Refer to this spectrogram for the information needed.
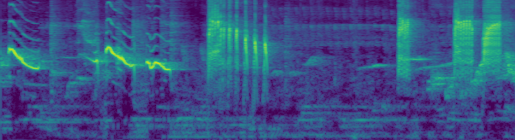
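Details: Lively pied triller song in 'besetan' style, recorded to train caged birds: two clear downward-sliding whistles, a short rattle of quick notes, then harsh noisy bursts.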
